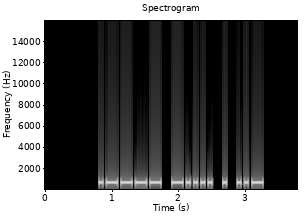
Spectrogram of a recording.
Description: Morse code, heard as a keyed tone, about 23 wpm, 700 Hz. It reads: 16EU
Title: Four Challenging Letter-Number Combinations 22wpm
